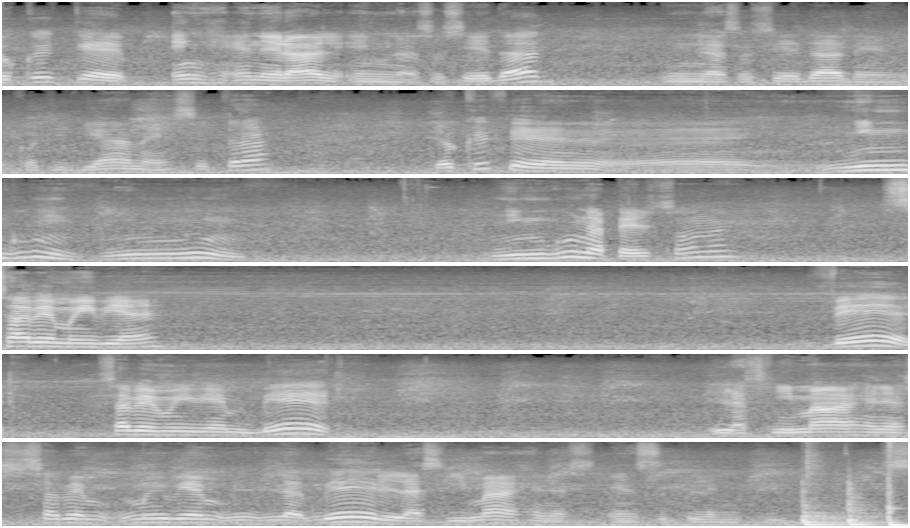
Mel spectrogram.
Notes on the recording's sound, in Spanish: Nos juntamos a charlar en Parque Centenario, donde los pájaros hicieron la banda de sonido en vivo y no cobraron por ese trabajo.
